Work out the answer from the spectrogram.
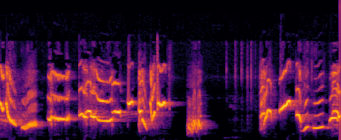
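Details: Oriental magpie-robin in lively full song, used as a tutor for caged birds: varied clear whistled phrases, some sliding and some trilled, in quick bursts with brief pauses, including a short harsh buzzy note.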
